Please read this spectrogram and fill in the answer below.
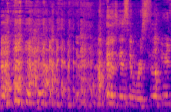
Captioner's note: laughter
